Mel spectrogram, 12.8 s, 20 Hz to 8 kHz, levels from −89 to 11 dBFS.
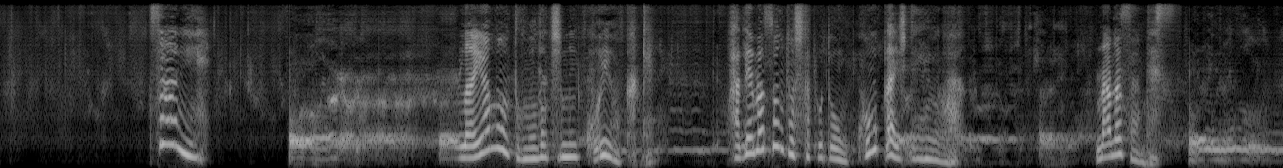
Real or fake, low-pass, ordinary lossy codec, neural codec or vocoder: fake; 7.2 kHz; none; codec, 16 kHz, 1 kbps, FreqCodec, larger model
